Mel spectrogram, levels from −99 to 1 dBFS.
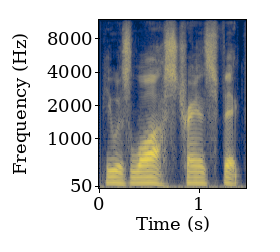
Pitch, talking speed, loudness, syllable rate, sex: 110 Hz, 165 wpm, -16 LUFS, 4.4 syllables/s, male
